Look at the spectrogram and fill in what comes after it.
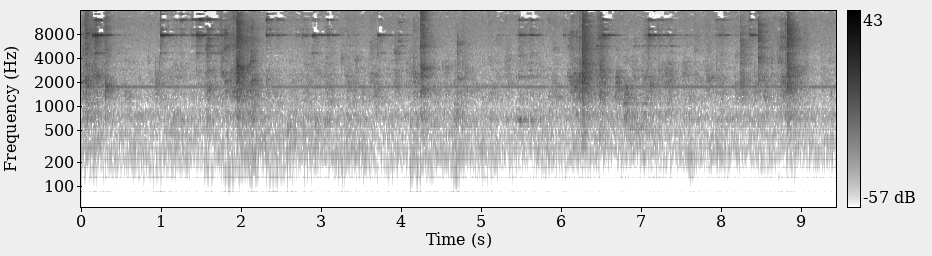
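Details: Pet cats Chai, an orange tabby, and Sushi, a mackerel tabby, hungry and pleading for their meal before feeding time; brief high meows come every few seconds, separated by quiet background hiss.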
